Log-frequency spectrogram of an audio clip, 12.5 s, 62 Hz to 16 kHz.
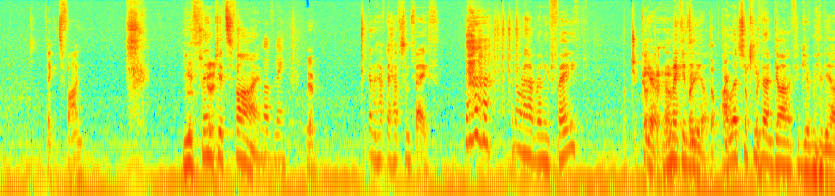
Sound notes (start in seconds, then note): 2.0 scoffs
